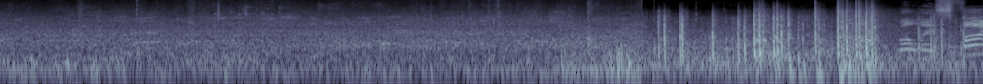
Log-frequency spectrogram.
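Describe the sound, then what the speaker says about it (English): Fireworks burst in quick crackling volleys outdoors near a security barrier, rising from a steady crowd murmur into loud, dense pops over the last few seconds. "Well, there's fireworks suddenly."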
